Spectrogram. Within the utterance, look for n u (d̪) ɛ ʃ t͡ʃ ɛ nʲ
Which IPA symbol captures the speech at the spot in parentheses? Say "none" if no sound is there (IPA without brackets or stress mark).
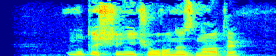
t̪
